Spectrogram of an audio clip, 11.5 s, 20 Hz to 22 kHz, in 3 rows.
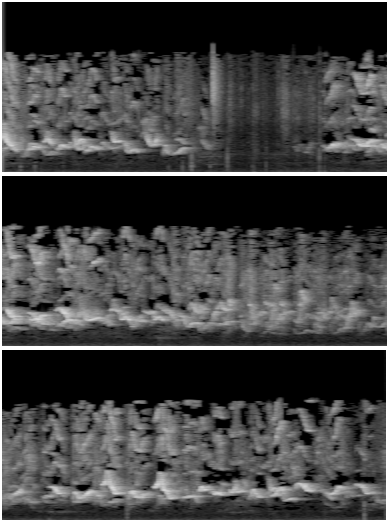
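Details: Captive-bred young ultramarine grosbeaks singing together on a June morning in 2020, a brown juvenile entering song. Continuous dense, jumbled twittering and warbling, a short lull near two seconds, then sustained rapid chatter.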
